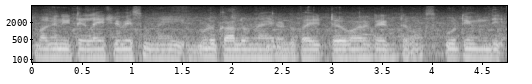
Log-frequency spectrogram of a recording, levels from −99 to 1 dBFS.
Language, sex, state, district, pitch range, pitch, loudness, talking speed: Telugu, male, Andhra Pradesh, Annamaya, 115-120 Hz, 120 Hz, -18 LUFS, 150 wpm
